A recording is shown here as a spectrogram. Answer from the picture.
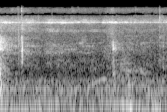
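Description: A few sharp knife taps on a plastic cutting board while food is cut, loudest right at the start with two more later, over a thin steady high-pitched tone.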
